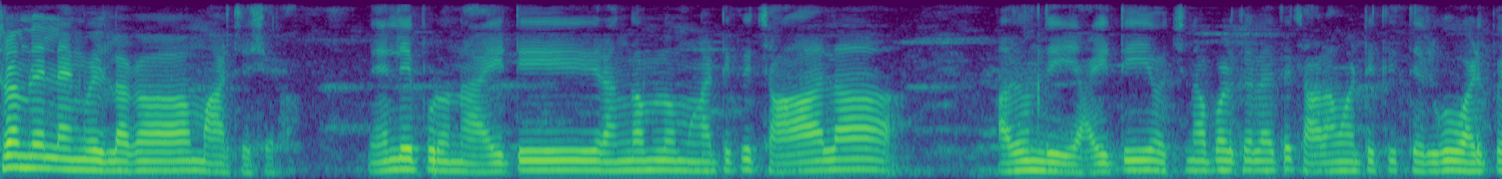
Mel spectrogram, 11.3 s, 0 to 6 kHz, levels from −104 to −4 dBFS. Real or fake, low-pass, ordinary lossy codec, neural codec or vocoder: real; 5.4 kHz; none; none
